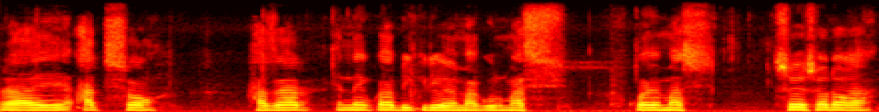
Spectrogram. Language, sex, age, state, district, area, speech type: Assamese, male, 30-45, Assam, Barpeta, rural, spontaneous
